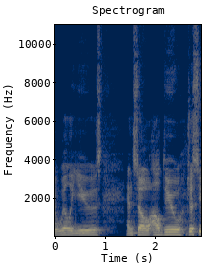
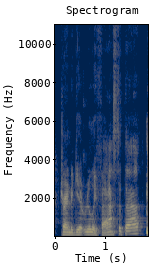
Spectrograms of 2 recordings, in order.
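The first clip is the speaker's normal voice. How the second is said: ordinary talk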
